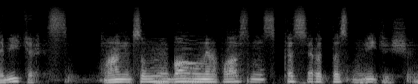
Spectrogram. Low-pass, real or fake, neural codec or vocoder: 19.8 kHz; fake; codec, 44.1 kHz, 0.9 kbps, DAC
